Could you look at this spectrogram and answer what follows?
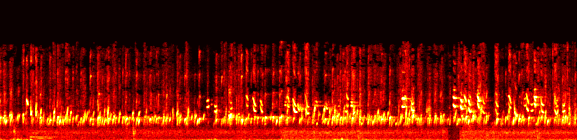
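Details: European goldfinch mating and readiness calls used to get quiet males singing: softer, continuous high twitter of quick chirps and short trills, livelier toward the end, over a low background hum.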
